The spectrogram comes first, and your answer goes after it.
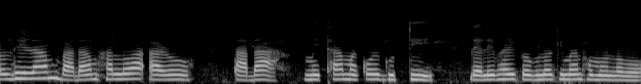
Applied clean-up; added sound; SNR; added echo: none; none; none; none.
